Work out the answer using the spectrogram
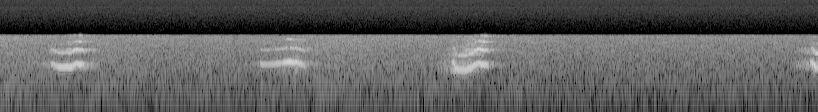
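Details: Two tawny owls prospecting a nest box in Somerset, calling softly to one another; four brief wavering, slightly rising notes repeated every two to two and a half seconds against faint hiss.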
